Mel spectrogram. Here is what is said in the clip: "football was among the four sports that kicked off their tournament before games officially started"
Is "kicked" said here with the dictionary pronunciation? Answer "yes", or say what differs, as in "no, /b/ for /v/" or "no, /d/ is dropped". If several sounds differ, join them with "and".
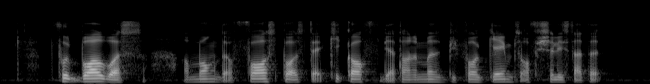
no, /t/ is dropped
